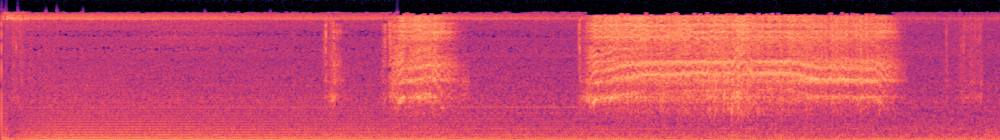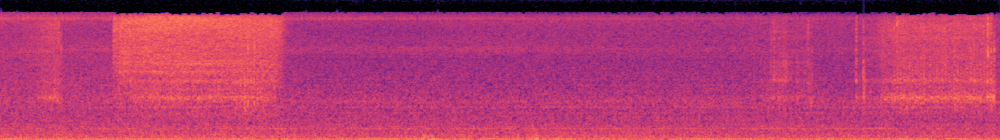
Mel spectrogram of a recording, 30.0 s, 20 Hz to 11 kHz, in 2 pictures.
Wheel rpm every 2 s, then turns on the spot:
0, 0, 20, 20, 80, 160, 100, 10, 20, 20, 0, 0, 0, 10, 30.
14-20 28-30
